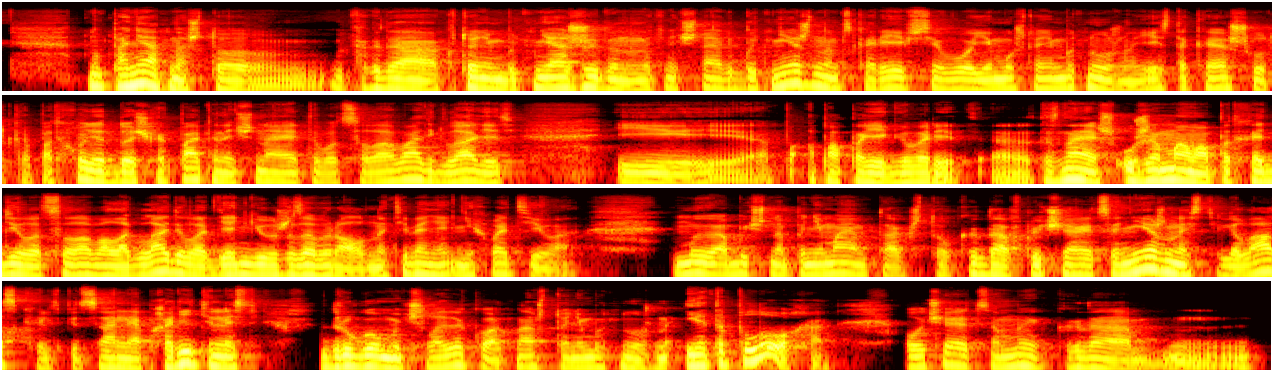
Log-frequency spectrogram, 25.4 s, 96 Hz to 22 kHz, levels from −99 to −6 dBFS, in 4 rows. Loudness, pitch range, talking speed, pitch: -25 LUFS, 95-115 Hz, 165 wpm, 105 Hz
